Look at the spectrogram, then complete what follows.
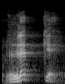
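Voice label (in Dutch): "Lepke", dialect; 1. Washandje; 2. Projectdrager voor schieterke; 3. Stukje stof opnaaien; Washandje (zie henneke)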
